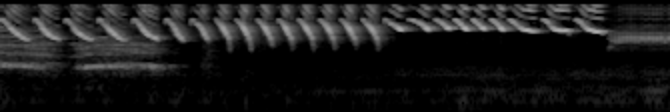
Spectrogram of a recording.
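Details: Spanish Timbrado canary song for training, a long series of bright descending swoops repeated rapidly, speeding into tighter high sweeps, then breaking into a steady lower buzzing roll.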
